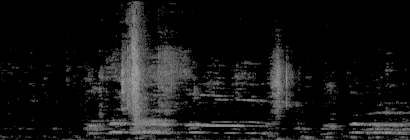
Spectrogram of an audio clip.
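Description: A rooster crowing, faint: one crow of nearly two seconds beginning about a second in, then a second crow starting near the end.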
